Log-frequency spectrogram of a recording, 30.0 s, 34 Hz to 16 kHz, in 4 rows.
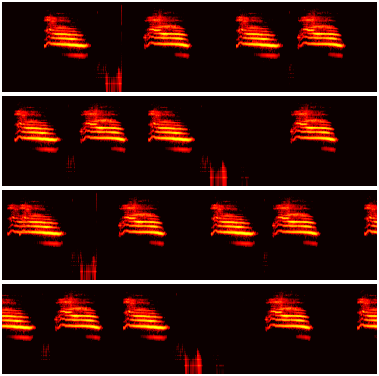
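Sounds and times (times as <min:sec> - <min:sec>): cat meowing: 0:00.8 - 0:01.8, 0:02.8 - 0:03.8, 0:04.7 - 0:06.9, 0:07.8 - 0:11.4, 0:13.3 - 0:14.2, 0:15.1 - 0:16.3, 0:17.4 - 0:18.3, 0:19.2 - 0:21.4, 0:22.2 - 0:25.9, 0:27.8 - 0:28.8, 0:29.6 - 0:30.0
faint low thuds: 0:02.0 - 0:02.4, 0:11.6 - 0:12.4, 0:16.5 - 0:16.9, 0:26.0 - 0:26.6.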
